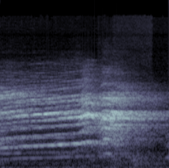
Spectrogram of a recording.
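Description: A person's voice in one long, drawn-out call, rising slowly in pitch and growing louder about a second in.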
